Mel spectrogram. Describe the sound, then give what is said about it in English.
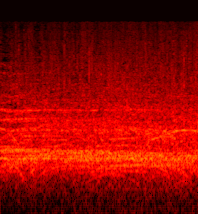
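Steady applause from many hands, a dense crackling wash of claps at an even loudness for about two seconds, with no voices over it. “Claps to him.”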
